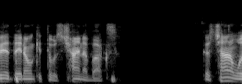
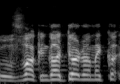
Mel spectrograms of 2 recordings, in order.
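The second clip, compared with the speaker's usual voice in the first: bad Italian accent; 10 semitones higher than usual. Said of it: "I can't do Italian accent".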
